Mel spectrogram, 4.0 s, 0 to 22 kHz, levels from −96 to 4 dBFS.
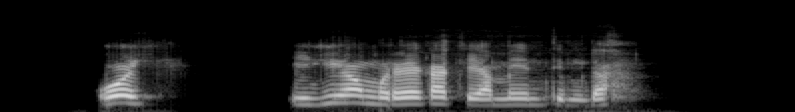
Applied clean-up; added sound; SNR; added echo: neural mask model Resemble Enhance denoiser.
